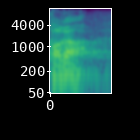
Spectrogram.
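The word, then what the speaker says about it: paga (פגע): Now, in the Old Testament, the word for intercession is the word paga. Okay, that's the Hebrew word. You would pronounce it paga.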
